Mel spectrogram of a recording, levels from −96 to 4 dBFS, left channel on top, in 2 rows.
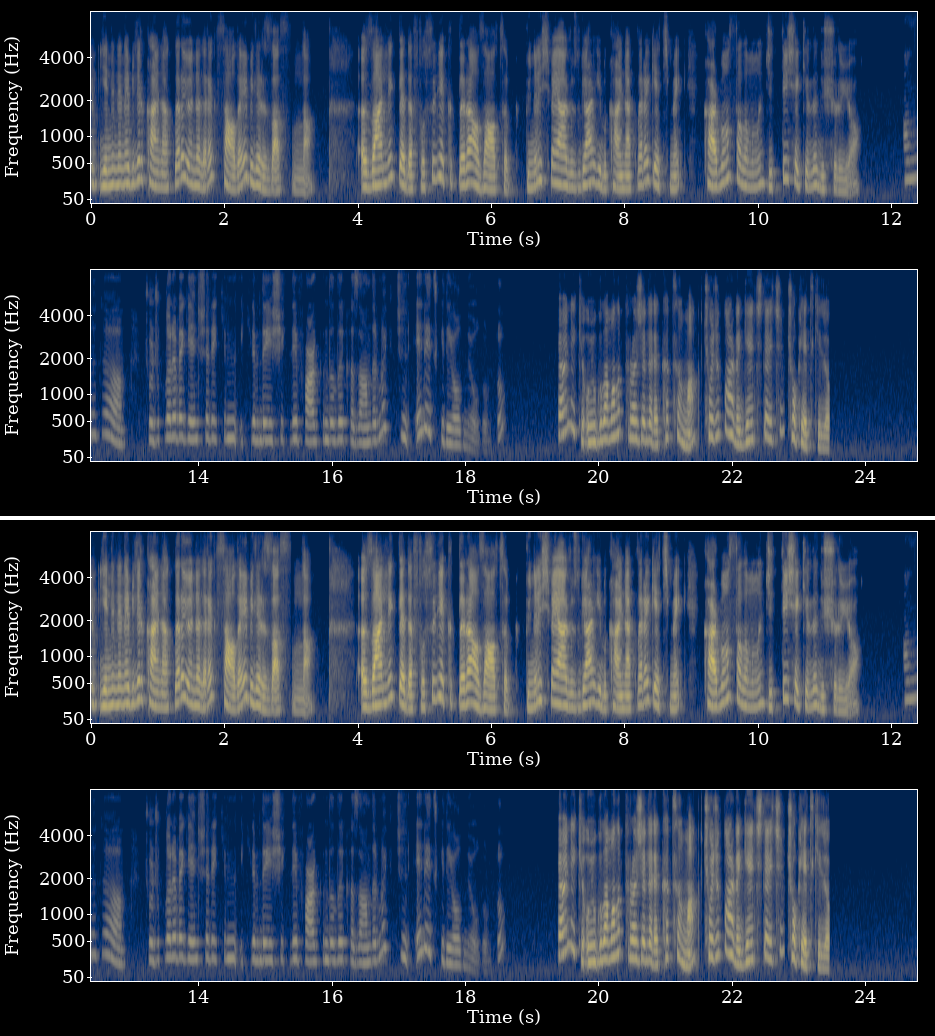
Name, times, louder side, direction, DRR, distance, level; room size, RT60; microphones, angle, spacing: voice 1, 0.0-8.9 9.2-11.5 19.4-23.5, right 4 dB, 60° right, 1.2 m, -28 dB
voice 2, 12.2-12.9 13.3-18.6, left 1 dB, 5° left, 0.9 m, -42 dB
head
